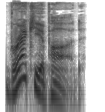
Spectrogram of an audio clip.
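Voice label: "brachiopod", English, British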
